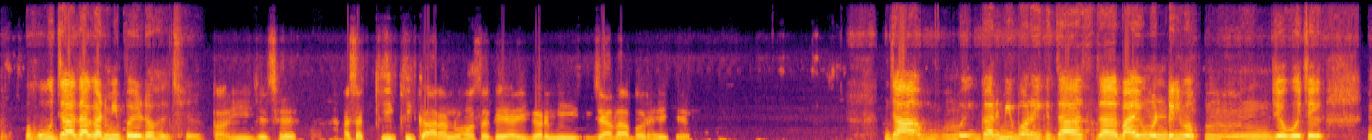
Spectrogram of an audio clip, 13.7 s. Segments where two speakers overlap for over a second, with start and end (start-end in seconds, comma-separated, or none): none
